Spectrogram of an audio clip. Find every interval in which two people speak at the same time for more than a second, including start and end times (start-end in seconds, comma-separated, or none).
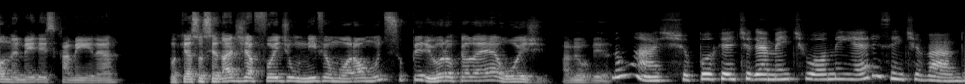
none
